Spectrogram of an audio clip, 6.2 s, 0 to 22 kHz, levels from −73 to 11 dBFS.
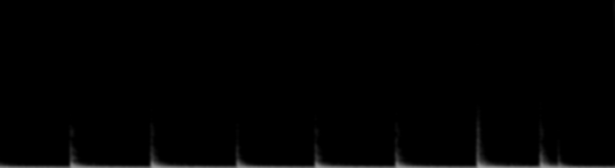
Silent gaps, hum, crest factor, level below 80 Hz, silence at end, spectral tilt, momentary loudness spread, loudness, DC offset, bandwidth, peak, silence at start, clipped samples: none; none; 16 dB; -18 dBFS; 0 s; -10.5 dB/octave; 8 LU; -24 LUFS; under 0.1%; 1.8 kHz; -2 dBFS; 0 s; under 0.1%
